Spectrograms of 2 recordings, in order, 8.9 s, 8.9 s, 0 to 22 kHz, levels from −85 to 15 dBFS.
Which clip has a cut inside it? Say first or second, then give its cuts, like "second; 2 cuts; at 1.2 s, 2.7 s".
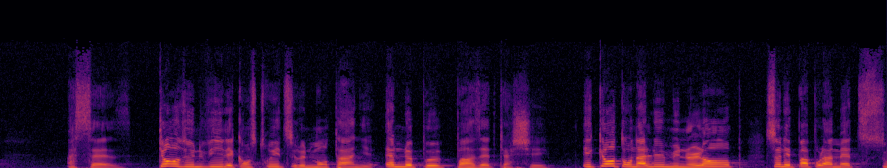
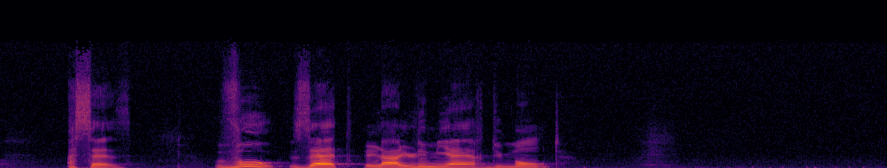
first; 1 cut; at 1.5 s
